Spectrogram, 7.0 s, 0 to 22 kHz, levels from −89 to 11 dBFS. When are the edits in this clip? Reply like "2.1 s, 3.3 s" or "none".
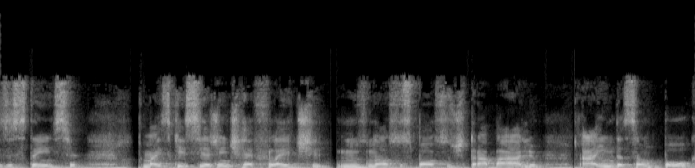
none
